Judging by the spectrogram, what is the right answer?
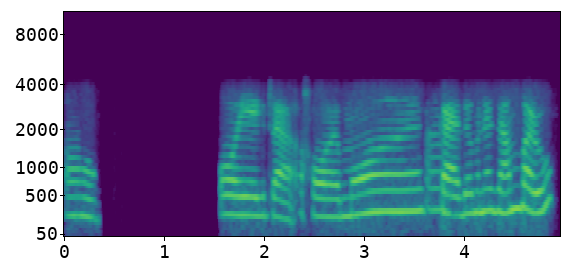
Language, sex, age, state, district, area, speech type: Assamese, female, 30-45, Assam, Jorhat, urban, conversation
